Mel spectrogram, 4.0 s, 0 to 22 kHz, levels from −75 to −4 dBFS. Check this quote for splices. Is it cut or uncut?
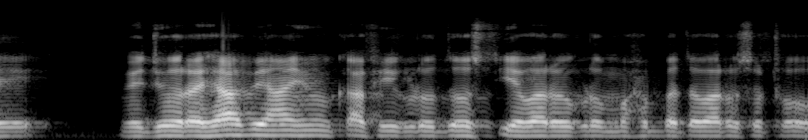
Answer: uncut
